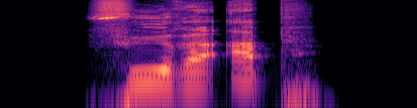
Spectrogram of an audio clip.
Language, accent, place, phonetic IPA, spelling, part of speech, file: German, Germany, Berlin, [ˌfyːʁə ˈap], führe ab, verb, De-führe ab.ogg
- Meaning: first/third-person singular subjunctive II of abfahren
